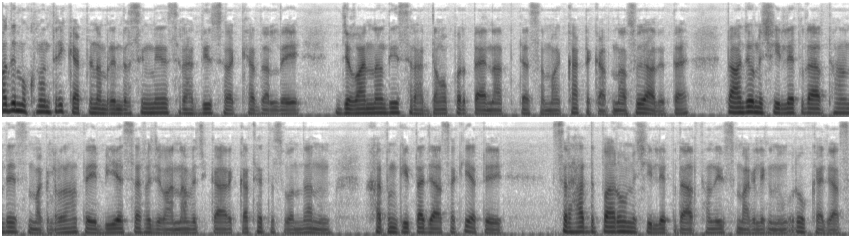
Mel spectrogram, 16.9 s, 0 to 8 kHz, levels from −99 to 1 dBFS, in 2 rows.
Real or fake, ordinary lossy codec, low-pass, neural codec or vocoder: fake; none; none; codec, 16 kHz, 8 kbps, FunCodec, trained on LibriTTS, 25 frames a second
